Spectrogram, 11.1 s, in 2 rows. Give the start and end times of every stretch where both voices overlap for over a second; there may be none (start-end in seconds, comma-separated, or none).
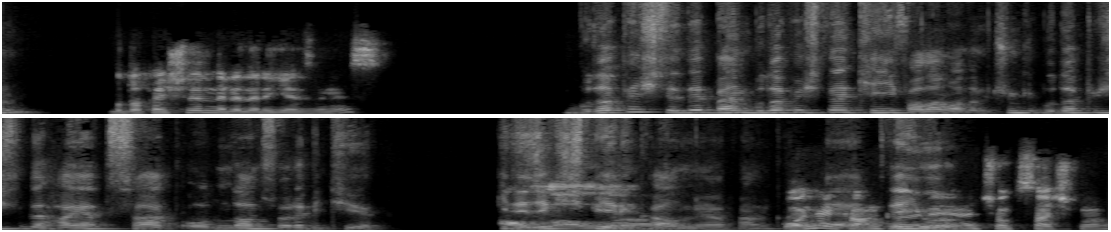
8.0-10.4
